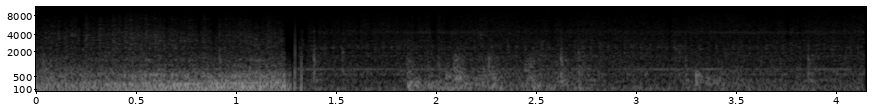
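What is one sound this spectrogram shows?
A shovel scrapes on gravel.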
